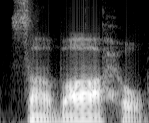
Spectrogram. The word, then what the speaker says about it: صباح: Sa. Ba. Hu. Hu. Actually, the sound here is not H. The sound here is ha, ha, ha, ha.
